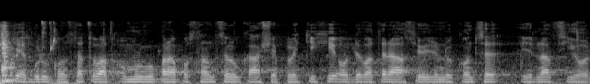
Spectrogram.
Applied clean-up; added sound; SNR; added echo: none; Bathtub (filling or washing); 6 dB; none.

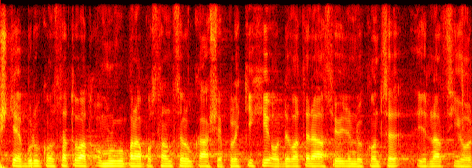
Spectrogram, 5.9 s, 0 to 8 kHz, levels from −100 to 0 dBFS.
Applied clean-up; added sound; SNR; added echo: none; none; none; none.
